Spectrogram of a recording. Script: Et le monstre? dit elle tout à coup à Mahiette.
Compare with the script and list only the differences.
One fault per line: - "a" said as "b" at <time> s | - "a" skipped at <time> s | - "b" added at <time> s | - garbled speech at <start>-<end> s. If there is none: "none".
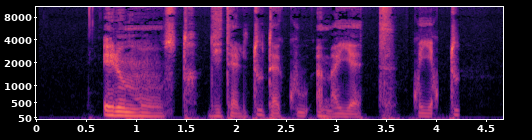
- garbled speech at 3.7-4.2 s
